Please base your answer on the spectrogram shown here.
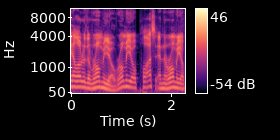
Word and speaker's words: Roamio: say hello to the Romeo Romeo plus and the Romeo Pro now Romeo is spelled r o a m IO as in wandering around because these devices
